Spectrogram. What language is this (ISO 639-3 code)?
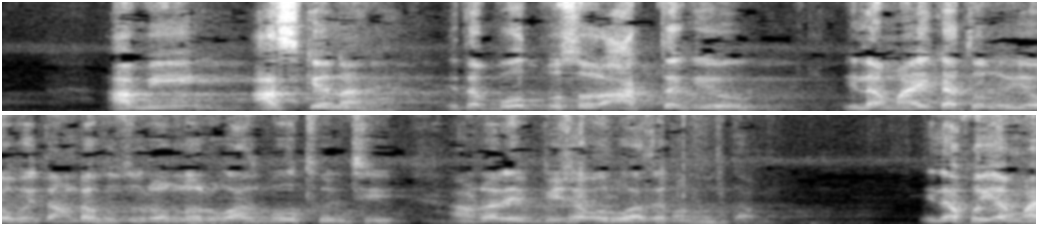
ara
